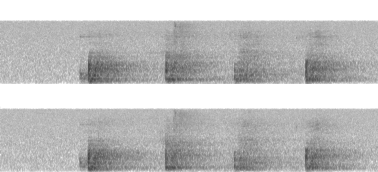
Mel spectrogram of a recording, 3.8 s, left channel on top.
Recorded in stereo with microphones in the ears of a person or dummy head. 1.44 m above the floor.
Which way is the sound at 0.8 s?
40° right (ahead or behind).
